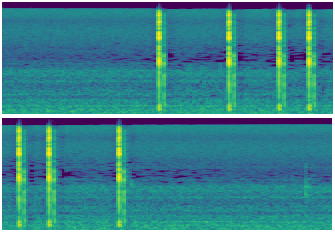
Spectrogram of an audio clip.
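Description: Computer mouse button clicked seven times, sharp single clicks spread over about three seconds, over a faint steady hiss.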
